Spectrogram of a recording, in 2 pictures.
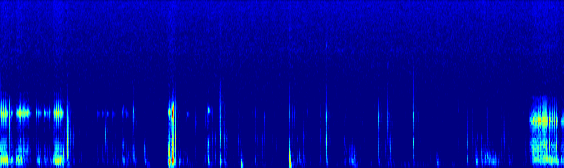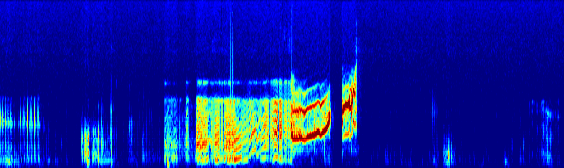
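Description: Irregular gurgles, squeaks and a long rising rumble from the belly; loud hunger stomach growling.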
